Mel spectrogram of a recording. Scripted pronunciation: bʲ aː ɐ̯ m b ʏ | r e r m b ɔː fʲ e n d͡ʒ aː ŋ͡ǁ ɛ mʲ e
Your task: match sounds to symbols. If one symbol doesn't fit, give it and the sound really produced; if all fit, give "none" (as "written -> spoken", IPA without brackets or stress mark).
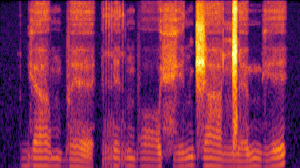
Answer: ʏ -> ɛ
